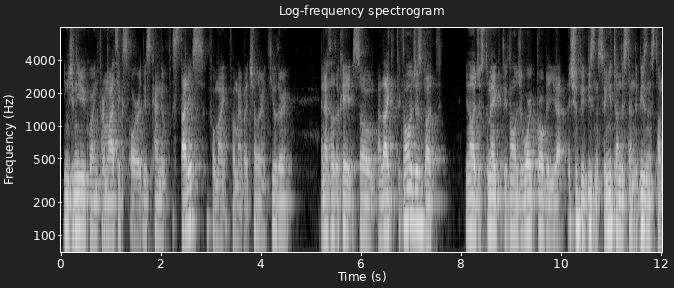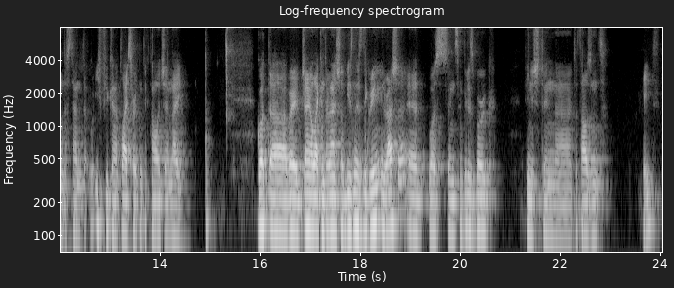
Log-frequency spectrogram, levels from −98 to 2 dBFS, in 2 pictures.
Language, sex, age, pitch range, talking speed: English, male, 20-39, 100-115 Hz, 180 wpm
